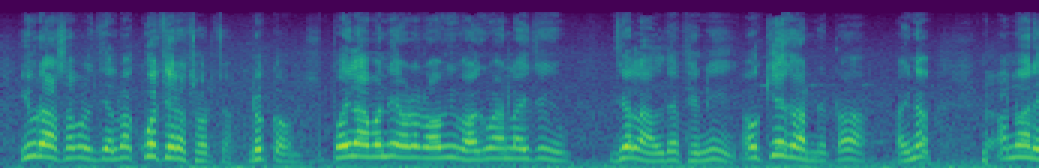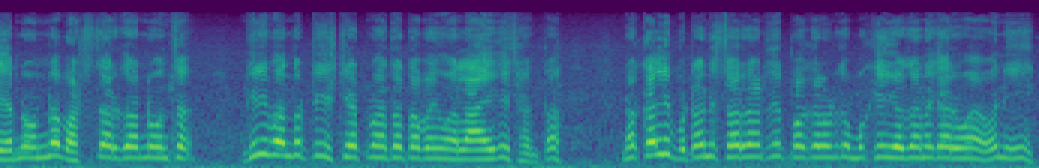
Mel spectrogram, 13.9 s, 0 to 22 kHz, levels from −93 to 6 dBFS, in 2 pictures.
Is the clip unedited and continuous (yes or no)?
no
